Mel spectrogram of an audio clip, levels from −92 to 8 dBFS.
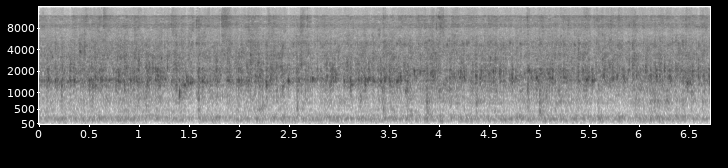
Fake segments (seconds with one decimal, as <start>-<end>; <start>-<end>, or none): none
